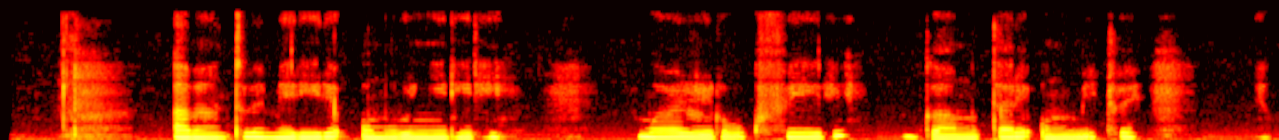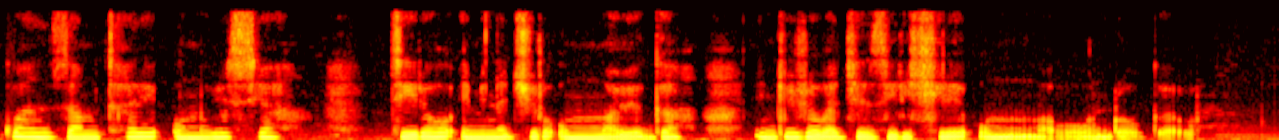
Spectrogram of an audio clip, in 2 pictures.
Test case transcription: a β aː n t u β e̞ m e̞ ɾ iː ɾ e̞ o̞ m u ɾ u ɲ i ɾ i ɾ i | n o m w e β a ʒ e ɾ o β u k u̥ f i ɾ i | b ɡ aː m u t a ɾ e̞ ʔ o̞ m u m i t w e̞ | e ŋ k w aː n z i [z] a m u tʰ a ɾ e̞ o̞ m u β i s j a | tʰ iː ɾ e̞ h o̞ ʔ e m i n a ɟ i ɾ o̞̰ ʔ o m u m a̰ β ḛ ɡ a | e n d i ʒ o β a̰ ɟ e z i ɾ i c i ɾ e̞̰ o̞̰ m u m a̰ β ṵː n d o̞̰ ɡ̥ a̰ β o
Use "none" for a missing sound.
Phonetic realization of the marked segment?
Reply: z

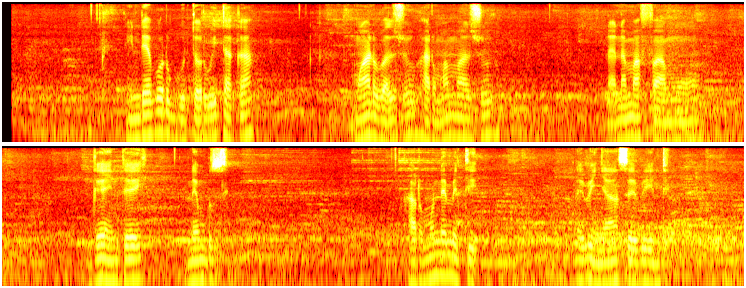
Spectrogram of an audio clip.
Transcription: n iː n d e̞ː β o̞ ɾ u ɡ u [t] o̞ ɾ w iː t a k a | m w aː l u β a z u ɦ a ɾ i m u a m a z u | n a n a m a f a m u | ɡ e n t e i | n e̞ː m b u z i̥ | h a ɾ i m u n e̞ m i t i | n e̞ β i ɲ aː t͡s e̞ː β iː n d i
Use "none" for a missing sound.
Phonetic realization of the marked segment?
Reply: t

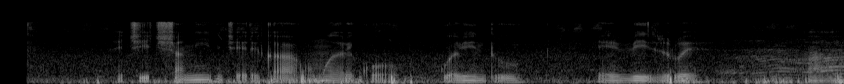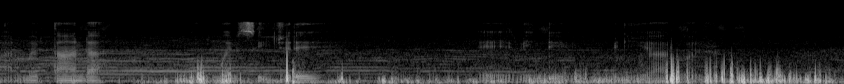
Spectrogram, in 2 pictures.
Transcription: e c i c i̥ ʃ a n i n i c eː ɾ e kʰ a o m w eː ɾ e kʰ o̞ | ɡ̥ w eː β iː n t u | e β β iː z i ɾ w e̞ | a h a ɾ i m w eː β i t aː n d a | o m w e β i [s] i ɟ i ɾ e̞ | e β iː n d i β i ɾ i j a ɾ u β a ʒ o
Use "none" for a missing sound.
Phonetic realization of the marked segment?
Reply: s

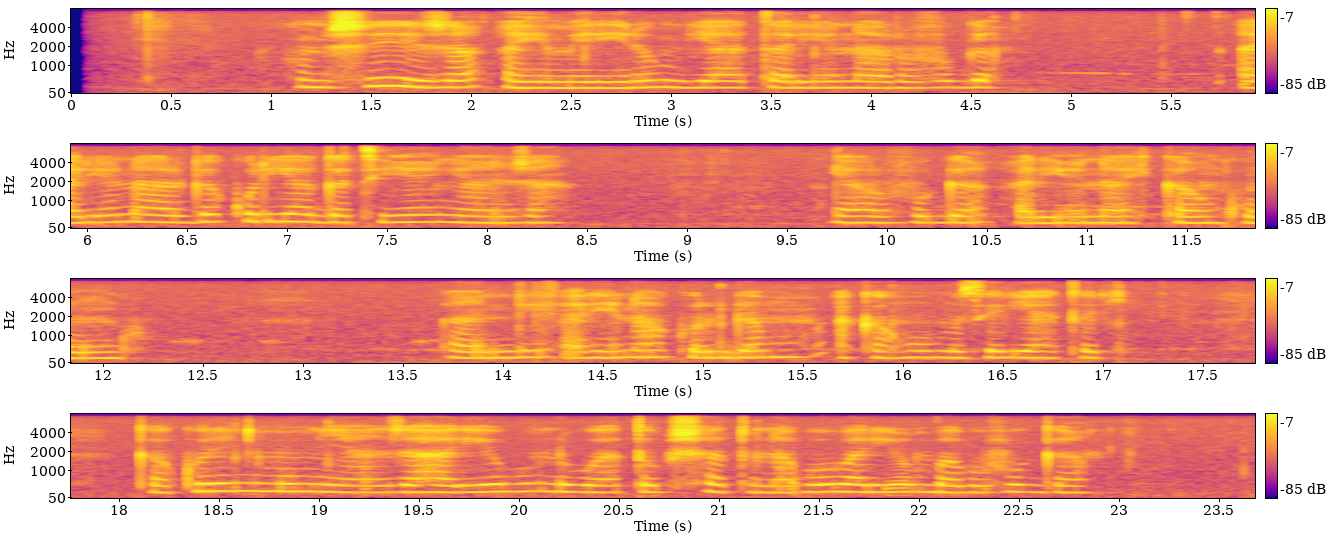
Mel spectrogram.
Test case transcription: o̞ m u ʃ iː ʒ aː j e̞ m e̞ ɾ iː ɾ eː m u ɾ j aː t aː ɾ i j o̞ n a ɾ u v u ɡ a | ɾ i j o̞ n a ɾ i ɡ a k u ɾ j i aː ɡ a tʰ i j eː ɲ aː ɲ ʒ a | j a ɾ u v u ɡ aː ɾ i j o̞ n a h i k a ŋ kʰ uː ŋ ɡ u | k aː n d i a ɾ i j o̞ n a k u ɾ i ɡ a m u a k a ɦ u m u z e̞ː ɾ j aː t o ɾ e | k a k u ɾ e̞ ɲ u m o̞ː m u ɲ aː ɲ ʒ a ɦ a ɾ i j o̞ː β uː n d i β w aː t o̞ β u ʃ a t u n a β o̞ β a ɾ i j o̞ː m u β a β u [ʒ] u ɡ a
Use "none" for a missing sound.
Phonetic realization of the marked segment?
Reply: v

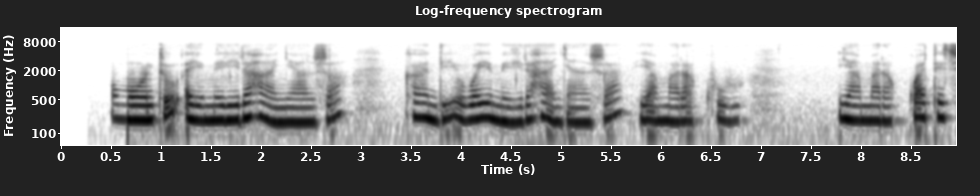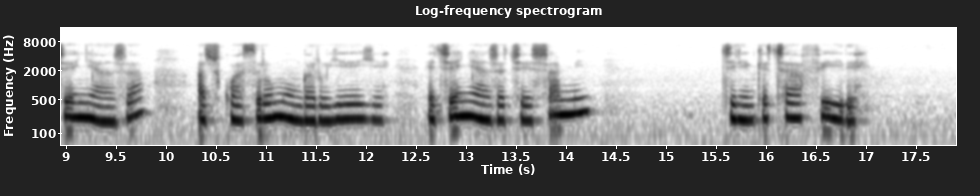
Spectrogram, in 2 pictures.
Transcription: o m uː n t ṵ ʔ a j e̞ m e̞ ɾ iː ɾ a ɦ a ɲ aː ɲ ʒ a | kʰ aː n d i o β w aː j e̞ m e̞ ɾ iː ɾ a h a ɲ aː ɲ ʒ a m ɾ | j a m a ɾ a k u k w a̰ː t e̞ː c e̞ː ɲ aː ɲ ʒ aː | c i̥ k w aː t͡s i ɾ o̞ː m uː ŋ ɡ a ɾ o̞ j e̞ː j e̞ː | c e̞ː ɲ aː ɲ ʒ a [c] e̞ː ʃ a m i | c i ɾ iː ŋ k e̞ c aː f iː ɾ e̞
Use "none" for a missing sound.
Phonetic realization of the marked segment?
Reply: c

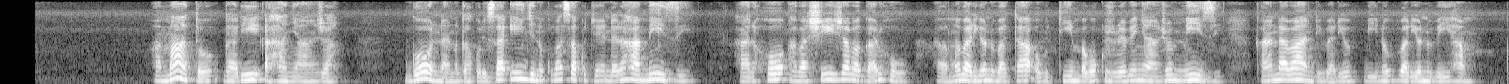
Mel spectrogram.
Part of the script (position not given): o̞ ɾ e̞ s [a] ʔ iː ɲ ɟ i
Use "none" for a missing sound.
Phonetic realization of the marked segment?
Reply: a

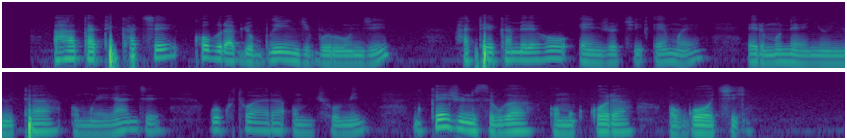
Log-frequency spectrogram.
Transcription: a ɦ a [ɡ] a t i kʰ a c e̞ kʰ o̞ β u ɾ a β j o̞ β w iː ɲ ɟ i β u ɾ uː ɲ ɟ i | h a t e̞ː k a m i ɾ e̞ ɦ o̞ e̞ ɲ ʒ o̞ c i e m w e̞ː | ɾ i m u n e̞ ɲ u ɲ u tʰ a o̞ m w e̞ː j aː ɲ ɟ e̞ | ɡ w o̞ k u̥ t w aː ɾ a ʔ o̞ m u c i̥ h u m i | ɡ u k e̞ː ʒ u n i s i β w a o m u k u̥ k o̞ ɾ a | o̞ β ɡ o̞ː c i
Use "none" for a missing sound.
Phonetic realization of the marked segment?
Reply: k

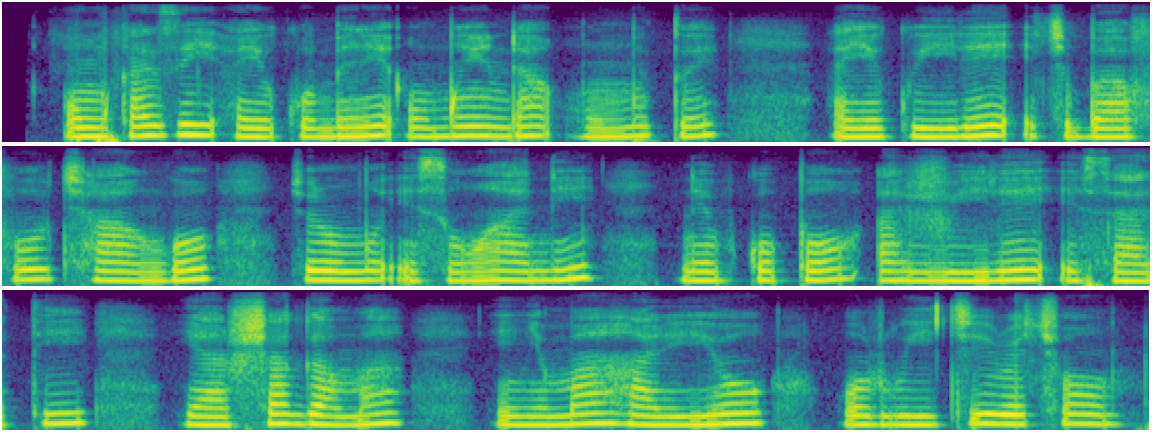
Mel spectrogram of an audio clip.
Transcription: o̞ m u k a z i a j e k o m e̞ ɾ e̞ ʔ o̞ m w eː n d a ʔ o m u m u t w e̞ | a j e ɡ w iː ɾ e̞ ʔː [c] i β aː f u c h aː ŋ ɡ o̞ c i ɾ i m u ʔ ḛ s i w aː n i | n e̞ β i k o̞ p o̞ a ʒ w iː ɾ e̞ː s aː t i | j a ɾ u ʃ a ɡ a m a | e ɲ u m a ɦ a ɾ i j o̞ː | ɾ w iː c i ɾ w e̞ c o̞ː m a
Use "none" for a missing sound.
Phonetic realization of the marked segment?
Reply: c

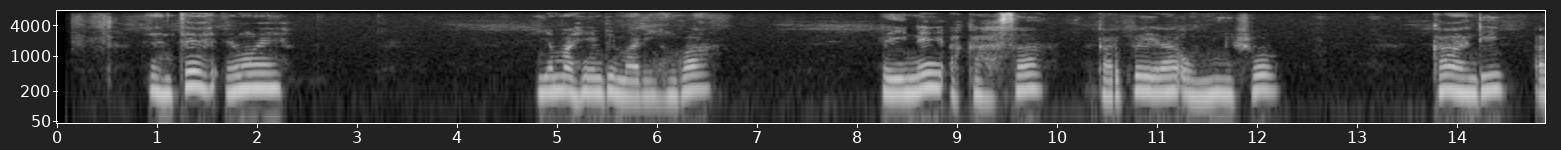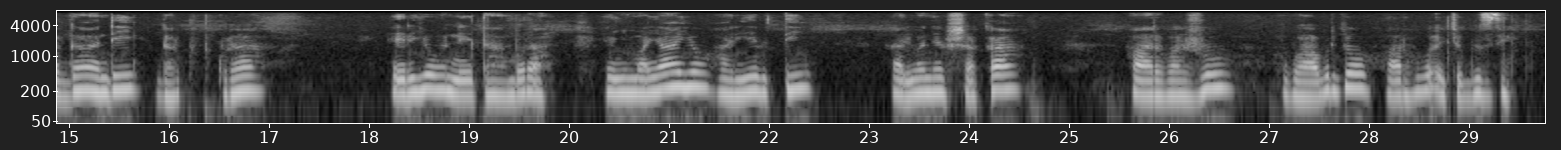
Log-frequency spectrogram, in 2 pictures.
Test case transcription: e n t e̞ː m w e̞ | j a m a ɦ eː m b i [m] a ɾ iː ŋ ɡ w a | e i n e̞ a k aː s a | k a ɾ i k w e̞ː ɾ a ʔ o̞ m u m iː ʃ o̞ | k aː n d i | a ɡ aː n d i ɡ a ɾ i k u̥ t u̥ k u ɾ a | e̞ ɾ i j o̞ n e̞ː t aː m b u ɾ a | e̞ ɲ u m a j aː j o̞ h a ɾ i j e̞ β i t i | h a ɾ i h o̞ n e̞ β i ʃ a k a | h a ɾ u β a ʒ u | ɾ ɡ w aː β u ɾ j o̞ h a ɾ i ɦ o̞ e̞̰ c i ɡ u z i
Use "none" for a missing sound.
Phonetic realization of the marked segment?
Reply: m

